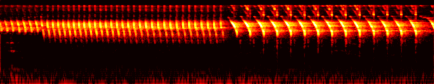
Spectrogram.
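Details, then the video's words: Canary giving a long rolling song used for tutoring young males: a smooth, fast buzzing trill of over two seconds that shifts into louder sharp chirps repeated about four times a second. "KENARI GACOR NGEROL panjang bagus untuk PANCINGAN dan MASTERAN paud | CANARY SINGING"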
